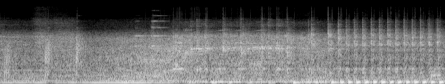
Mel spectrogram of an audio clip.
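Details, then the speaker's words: Yamaha Vixion motorcycle engine running rough like a diesel: hard clatter about four knocks a second over idle, sharper as revs rise; mechanic strongly suspects worn piston slapping in bore, to be confirmed on teardown. "ini dia mesin diesel ya [Musik] Mantap suaranya ini kenapa saya nyebut mesin diesel nemplok di rangka Vixion"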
